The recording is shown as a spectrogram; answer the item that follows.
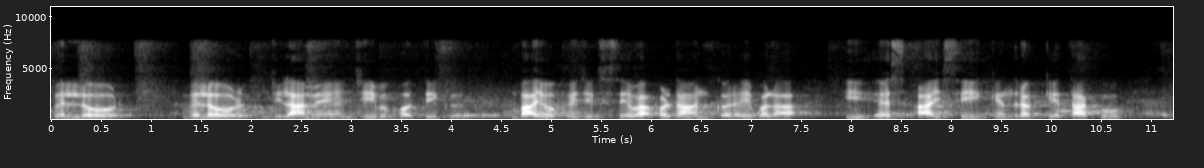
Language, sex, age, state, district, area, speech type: Maithili, male, 45-60, Bihar, Madhubani, rural, read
